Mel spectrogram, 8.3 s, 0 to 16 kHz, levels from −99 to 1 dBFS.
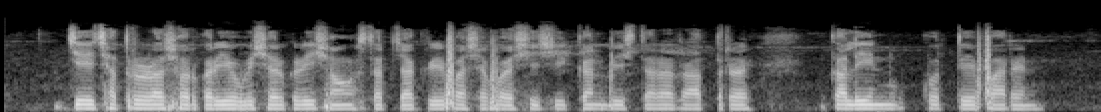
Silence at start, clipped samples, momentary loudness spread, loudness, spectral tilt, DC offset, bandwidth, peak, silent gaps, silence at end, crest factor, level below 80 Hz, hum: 0.4 s; under 0.1%; 9 LU; -18 LUFS; -6.5 dB/octave; under 0.1%; 7.2 kHz; -2 dBFS; none; 0.45 s; 18 dB; -50 dBFS; none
